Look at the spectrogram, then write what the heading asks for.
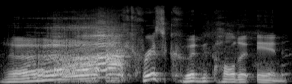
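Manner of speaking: ordinary talk, nothing marked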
